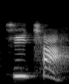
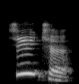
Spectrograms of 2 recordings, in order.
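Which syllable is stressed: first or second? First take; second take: second; first. First: The stress is on the second syllable. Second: The stress is on the first syllable. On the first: The speaker calls it wrong. "not teacher" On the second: The speaker calls it right. "stress the first part"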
